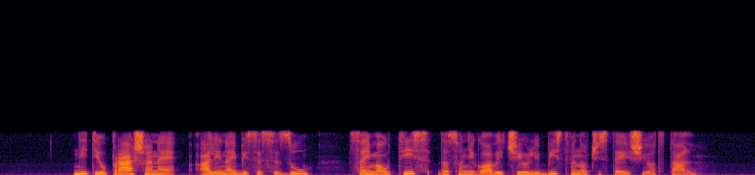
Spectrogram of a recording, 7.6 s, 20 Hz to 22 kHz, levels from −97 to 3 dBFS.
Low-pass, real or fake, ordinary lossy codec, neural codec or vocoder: 5.4 kHz; real; none; none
